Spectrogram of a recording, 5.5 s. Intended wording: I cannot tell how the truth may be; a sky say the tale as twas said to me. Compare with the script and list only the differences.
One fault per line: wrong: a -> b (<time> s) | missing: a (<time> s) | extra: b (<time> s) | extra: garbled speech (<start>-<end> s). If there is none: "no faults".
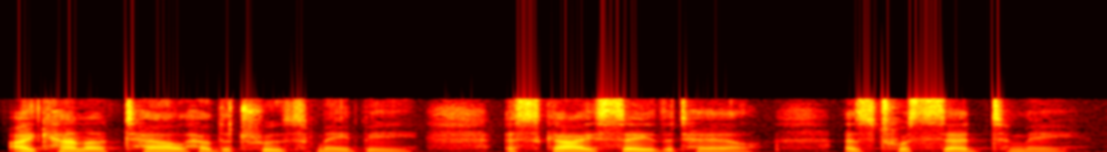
no faults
